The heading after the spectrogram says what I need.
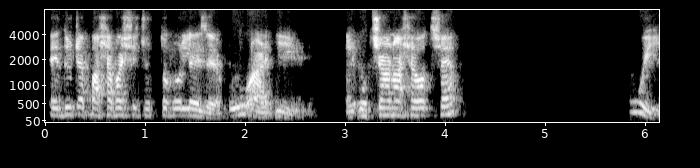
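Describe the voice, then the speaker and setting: A man's voice: high-pitched, noisy background. Patient male teacher, muffled lo-fi audio. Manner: patient, repeats each vowel sound slowly. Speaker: Korean language teacher. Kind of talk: classroom lesson.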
